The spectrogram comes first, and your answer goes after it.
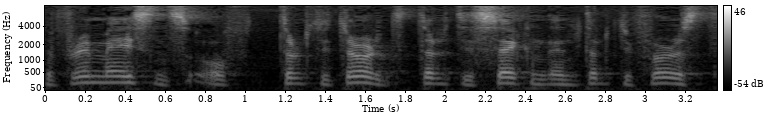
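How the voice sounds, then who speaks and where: Speaking at a moderate pace with a non-native accent, a man uses a dark, mellow, somewhat breathy tone and fairly even intonation. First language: not English. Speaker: conspiracy video maker. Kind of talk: monologue to camera.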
